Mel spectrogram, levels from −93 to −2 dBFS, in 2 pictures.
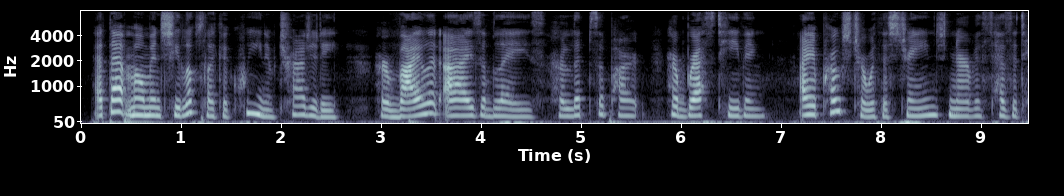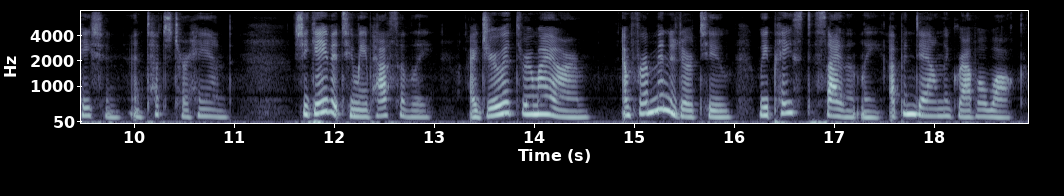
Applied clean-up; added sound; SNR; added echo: none; none; none; none.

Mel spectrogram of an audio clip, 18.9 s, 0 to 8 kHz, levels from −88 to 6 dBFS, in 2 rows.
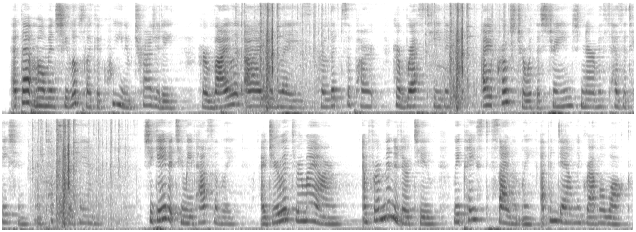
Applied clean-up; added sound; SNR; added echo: none; Bicycle; 4 dB; reverberation time 0.6 s.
